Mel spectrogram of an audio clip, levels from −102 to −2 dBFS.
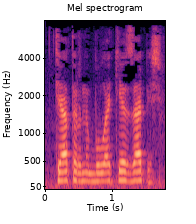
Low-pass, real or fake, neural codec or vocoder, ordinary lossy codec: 7.2 kHz; real; none; MP3, 32 kbps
